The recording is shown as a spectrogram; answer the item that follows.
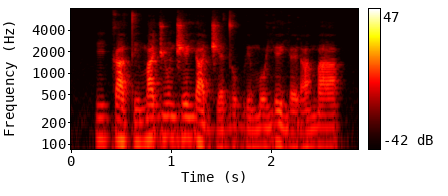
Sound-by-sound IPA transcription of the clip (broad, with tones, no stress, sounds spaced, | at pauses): i˦ k a˦˨ t i˧ m a˦ d͡ʒ ũ˦ d͡ʒ e˦ j a˦˨ d͡ʒ ɛ˨˦ d o˦ b e˧ m o˦ j e˦˨ j ɛ˨ ɾ a˨˦ m a˧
